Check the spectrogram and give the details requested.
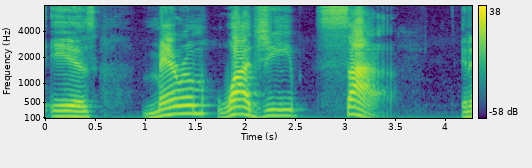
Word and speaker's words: Maram: Her name is Maram Wajib Sada. And it's spelled M-A-R-A-M.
